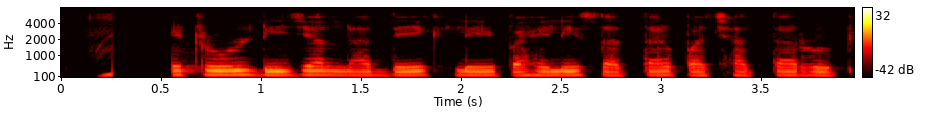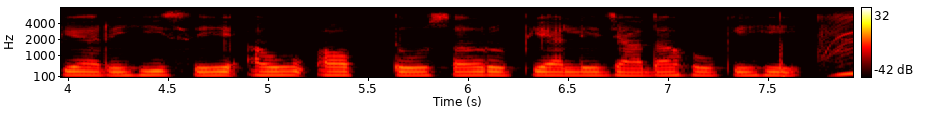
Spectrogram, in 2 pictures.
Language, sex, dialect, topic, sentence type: Chhattisgarhi, female, Eastern, banking, statement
